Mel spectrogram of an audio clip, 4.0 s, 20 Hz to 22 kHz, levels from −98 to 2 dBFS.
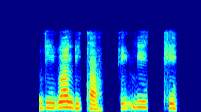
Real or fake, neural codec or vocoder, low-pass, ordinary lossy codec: fake; codec, 44.1 kHz, 1.7 kbps, Pupu-Codec; 7.2 kHz; Opus, 24 kbps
